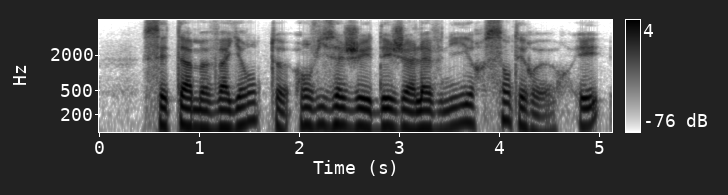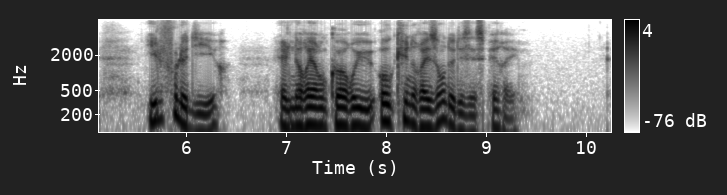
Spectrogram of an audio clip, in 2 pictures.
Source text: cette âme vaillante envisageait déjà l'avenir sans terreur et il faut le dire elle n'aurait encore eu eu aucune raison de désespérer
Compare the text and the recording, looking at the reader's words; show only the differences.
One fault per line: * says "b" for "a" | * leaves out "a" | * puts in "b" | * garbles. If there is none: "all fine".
* leaves out "eu"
